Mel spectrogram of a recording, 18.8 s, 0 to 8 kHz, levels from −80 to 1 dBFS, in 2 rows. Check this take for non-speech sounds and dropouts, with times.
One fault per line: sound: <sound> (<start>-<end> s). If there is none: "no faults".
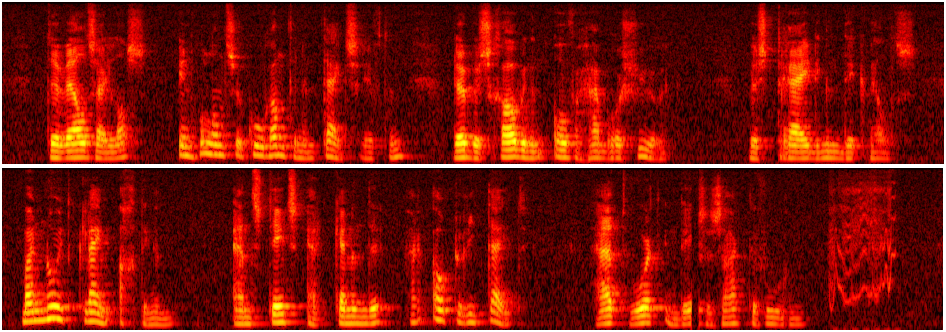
sound: dropout (16.3-16.4 s)
sound: squeak (17.7-18.4 s)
